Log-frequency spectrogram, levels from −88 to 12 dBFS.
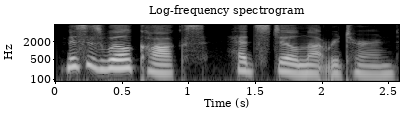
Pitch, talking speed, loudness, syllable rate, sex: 190 Hz, 140 wpm, -18 LUFS, 4.2 syllables/s, female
